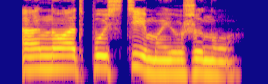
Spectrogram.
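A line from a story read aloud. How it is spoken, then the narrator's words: Growling. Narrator (Russian): прорычал Роберт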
